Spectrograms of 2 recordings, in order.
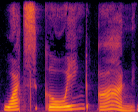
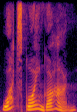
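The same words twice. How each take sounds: First: Very slow, drawn-out words; deliberate teacher's demonstration; slow model repeat. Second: Said in the usual way. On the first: Shown as a demonstration. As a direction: stretch each word for learners. Teacher repeats phrase slowly.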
